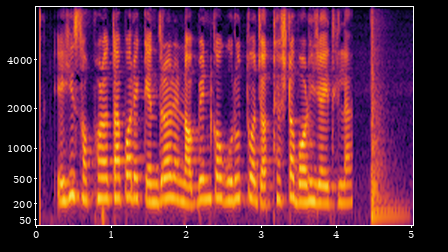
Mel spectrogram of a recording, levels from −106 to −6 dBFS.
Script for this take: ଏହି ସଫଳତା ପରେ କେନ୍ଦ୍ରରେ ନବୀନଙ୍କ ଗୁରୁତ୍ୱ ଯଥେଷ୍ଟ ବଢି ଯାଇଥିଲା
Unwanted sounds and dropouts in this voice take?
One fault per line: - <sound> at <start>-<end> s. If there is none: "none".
- thud at 4.5-5.0 s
